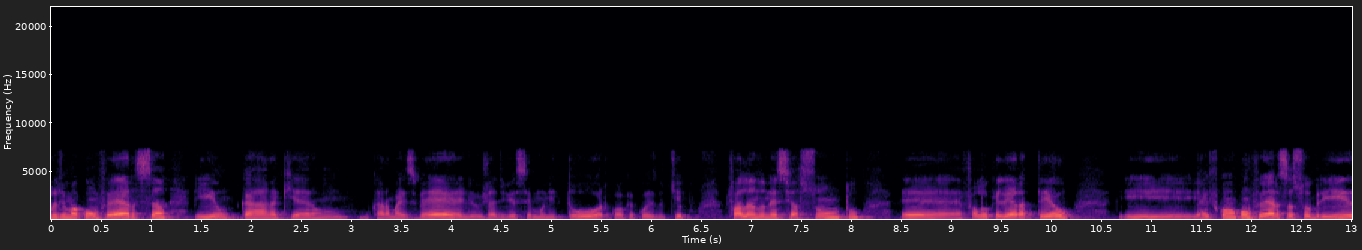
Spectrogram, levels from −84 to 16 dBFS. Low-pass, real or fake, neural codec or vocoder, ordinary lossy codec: 7.2 kHz; fake; codec, 44.1 kHz, 7.8 kbps, DAC; none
